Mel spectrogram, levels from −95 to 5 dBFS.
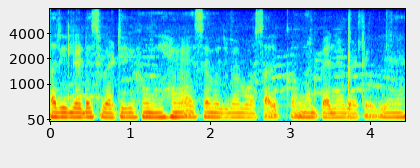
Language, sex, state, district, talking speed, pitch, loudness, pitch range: Hindi, male, Chhattisgarh, Raigarh, 230 wpm, 115 Hz, -19 LUFS, 110-120 Hz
